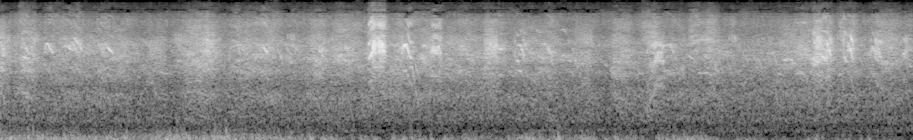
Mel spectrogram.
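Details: Parrot giving a few loud, harsh squawks near the four-second mark and again toward the end, standing out over a steady wash of dense high chattering from many birds and a low rumbling background.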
